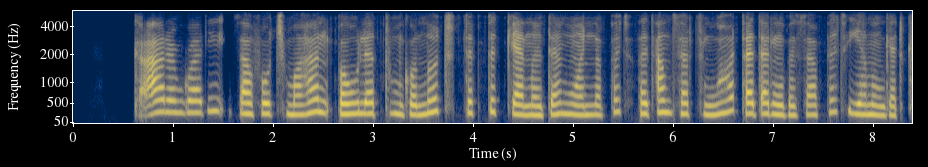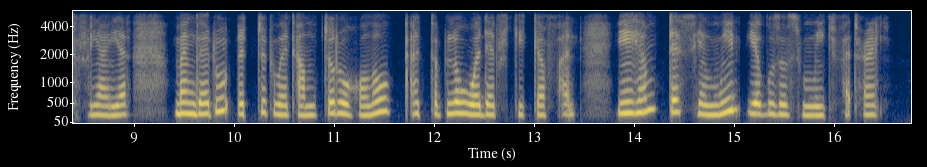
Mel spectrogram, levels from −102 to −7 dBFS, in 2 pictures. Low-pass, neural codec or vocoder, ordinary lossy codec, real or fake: 5.4 kHz; autoencoder, 44.1 kHz, a latent of 192 numbers a frame, MeloTTS; Opus, 24 kbps; fake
